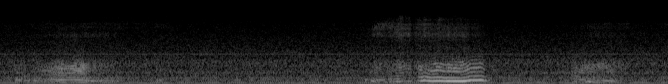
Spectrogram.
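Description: A sleeping dog gives a few low, rattling snores, one louder and longer than the others, against quiet room noise.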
